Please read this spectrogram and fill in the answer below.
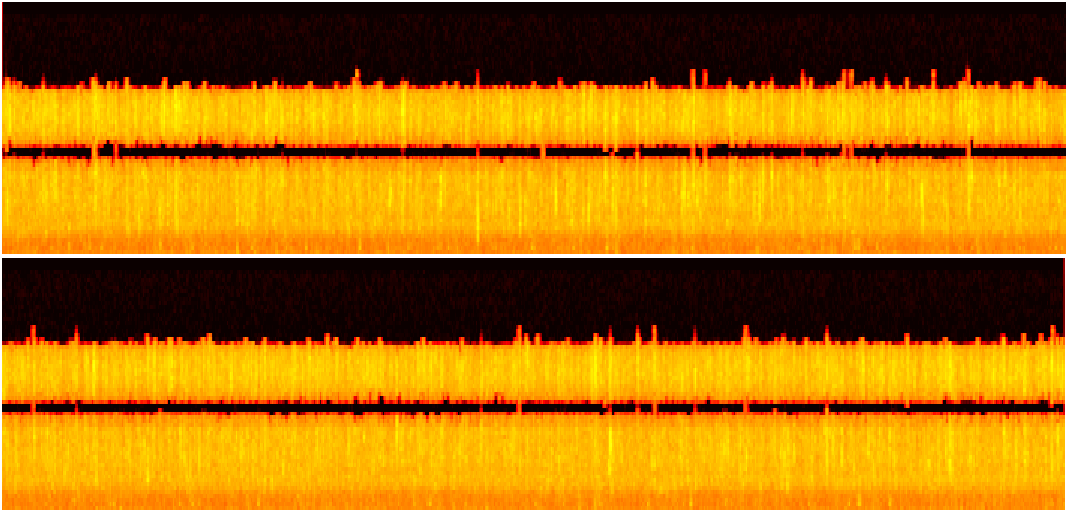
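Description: Steady heavy rain: an even, unbroken hiss dotted with the ticks of individual drops.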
